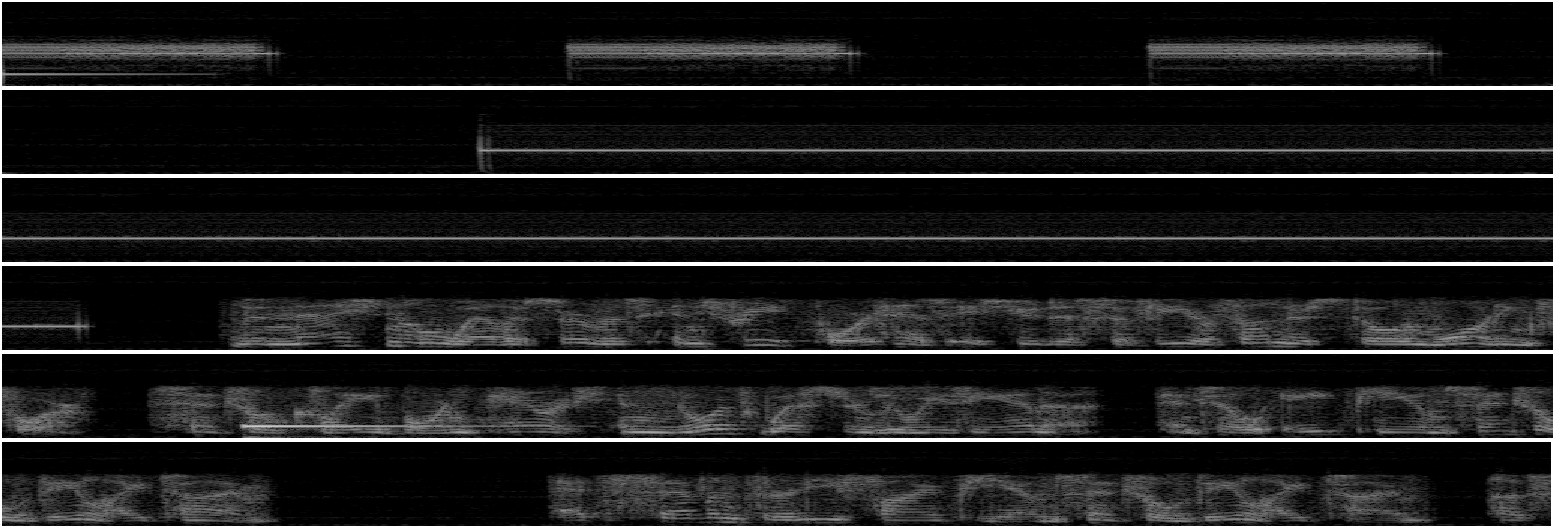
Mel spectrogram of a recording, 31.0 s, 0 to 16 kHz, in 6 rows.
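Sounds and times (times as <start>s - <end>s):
steady single-pitched alert tone: 21.5s - 22.4s.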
